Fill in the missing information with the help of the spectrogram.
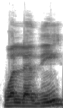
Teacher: ওয়াল্লাযী জাল নরম হবে, এক আলিফ লম্বা হবে।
